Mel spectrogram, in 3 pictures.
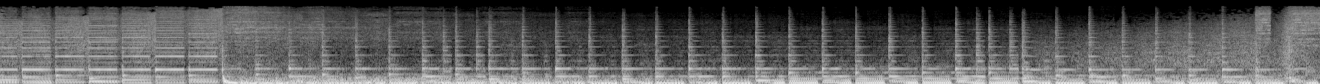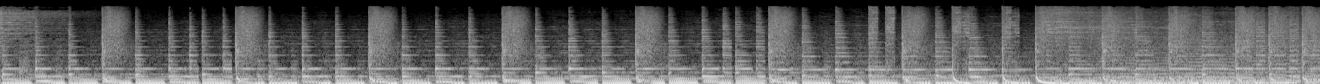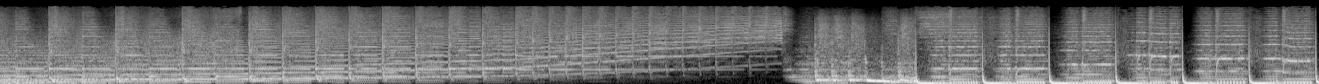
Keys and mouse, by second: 0.0-1.2 middle drag, 2.6-3.7 shift+middle drag, 4.0 middle click, 4.6-5.7 middle drag, 6.5-7.8 middle drag, 9.2-11.3 middle drag, 12.1 click, 13.4-15.6 middle drag, 17.3 click, 18.4 click, 19.8-20.9 middle drag, 22.5 click, 23.5 click, 26.8 click, 27.2 click, 27.6 middle click, 28.6 click, 29.4 Tab, 30.5-32.6 middle drag, 33.2 Tab, 36.6 shift+middle click.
